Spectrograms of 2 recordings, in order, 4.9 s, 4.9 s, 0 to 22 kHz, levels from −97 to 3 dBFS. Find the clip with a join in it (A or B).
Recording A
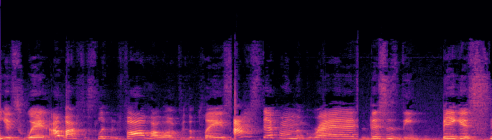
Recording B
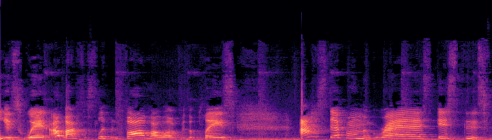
A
